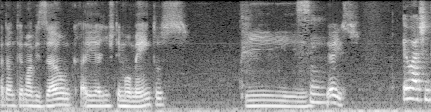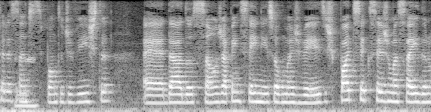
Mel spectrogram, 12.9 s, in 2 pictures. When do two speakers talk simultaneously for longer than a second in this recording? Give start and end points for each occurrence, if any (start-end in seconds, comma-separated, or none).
none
